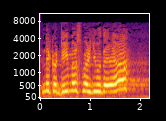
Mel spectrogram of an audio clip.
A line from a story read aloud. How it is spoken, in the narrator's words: I suddenly shouted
